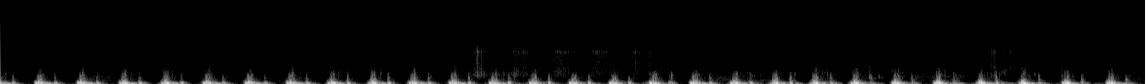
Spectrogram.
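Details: Rapid heartbeat during an ECG exercise stress test: fast, regular beats at about 145 per minute.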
